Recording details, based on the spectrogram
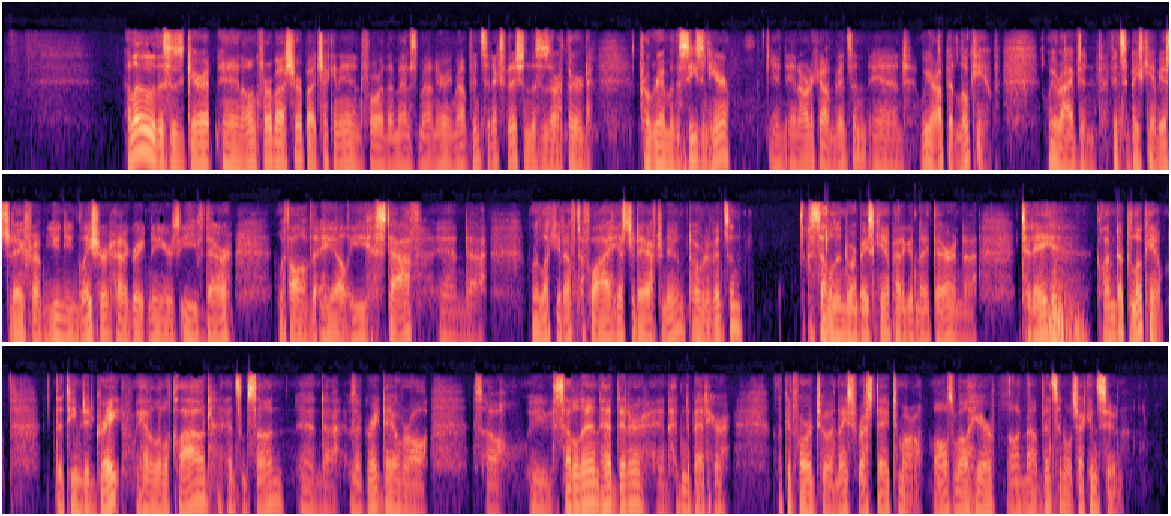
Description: checks in with this dispatch from Mount Vinson:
